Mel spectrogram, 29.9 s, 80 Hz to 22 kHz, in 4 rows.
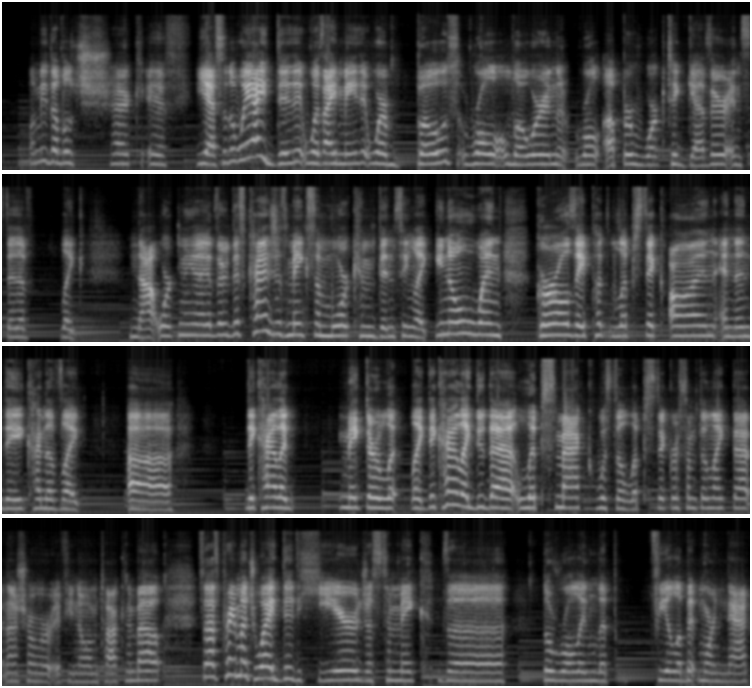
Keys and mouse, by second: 1.4 click, 2.3 middle click, 3.4 z, 3.6 middle click, 6.9-7.5 middle drag, 22.1-23.9 middle drag, 24.0 shift+middle drag, 24.7 middle click, 25.5 middle drag, 26.9-27.2 middle drag, 27.9 middle click, 29.3 click.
